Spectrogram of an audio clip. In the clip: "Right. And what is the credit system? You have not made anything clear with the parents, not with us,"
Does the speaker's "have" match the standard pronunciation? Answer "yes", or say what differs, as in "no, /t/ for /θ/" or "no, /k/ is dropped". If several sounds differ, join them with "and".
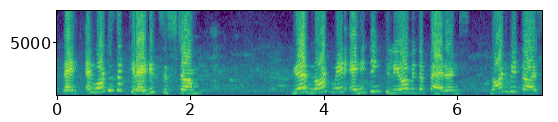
yes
